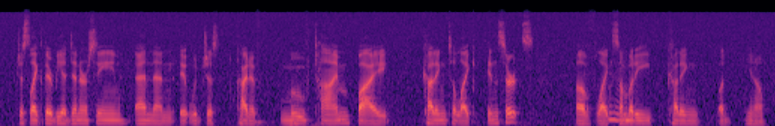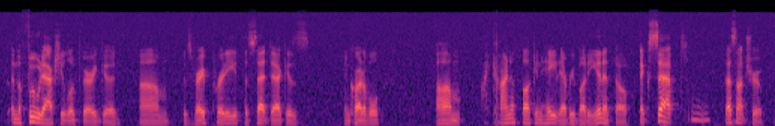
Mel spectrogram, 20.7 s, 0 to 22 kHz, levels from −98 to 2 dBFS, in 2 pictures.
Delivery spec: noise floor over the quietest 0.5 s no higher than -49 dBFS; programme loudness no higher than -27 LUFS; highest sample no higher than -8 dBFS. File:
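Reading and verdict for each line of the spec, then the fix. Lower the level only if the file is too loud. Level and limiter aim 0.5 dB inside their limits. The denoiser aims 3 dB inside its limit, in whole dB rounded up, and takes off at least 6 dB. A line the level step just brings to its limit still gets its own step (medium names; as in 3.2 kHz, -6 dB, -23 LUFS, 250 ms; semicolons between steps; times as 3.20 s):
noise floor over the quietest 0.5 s -56 dBFS: pass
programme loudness -35.5 LUFS: pass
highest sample -16.5 dBFS: pass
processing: none needed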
